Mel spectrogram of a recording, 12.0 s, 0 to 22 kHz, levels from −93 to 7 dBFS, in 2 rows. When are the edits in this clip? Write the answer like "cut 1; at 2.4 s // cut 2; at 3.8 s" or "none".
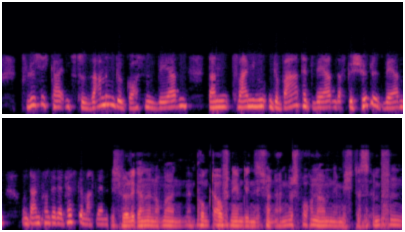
cut 1; at 7.6 s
